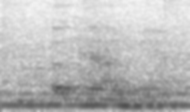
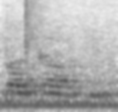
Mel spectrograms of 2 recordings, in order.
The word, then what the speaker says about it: Begonia: Begonia? Could you spell it? And is it like the flowers? Yes. Same. Okay. Yeah. Begonia. Yeah. V, that's a V. No. B. Begonia.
